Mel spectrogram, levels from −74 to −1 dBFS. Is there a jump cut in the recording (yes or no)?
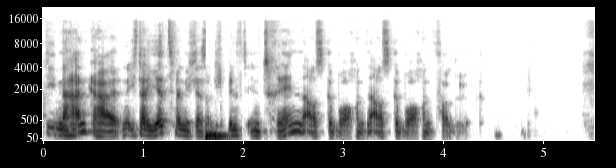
yes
